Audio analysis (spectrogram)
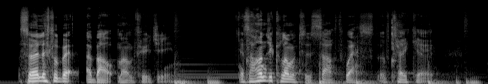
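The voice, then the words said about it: Congested voice, sounds like a cold. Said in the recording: “I sound like I have a cold”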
